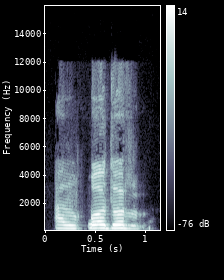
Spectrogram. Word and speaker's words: القدر: আপু রটা উচ্চারণ করতে কি একটু গড়গড় শব্দ হবে? হ্যাঁ হ্যাঁ, একটু এরকম শব্দ হবে। হ্যাঁ, আল ভাইব্রেট হবে কদর। হ্যাঁ, বুঝায় দেন, র- আবার বুঝায় দেন। আল কদর।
